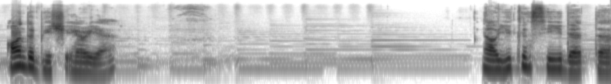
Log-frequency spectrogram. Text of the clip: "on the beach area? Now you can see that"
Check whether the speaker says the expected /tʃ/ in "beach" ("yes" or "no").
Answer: yes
